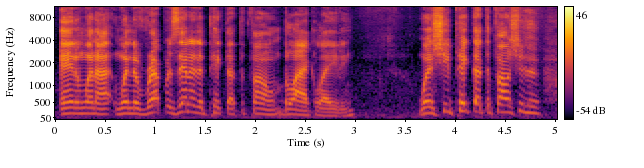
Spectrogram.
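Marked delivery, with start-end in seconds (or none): none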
